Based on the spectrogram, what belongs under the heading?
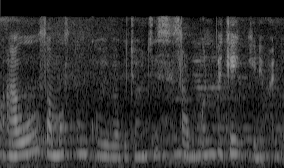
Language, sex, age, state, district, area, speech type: Odia, female, 18-30, Odisha, Rayagada, rural, spontaneous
